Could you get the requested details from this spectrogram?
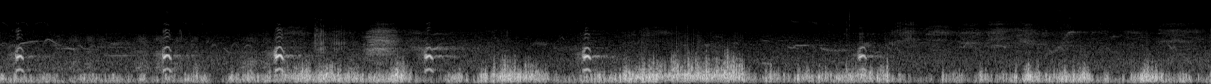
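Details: A female Canada goose, a mother with her goslings, gives short, nasal honks, singly or in pairs, roughly every one to three seconds, over a constant low rumble, signalling to the goslings as a dog on a lead approaches the family; Canada goose.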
